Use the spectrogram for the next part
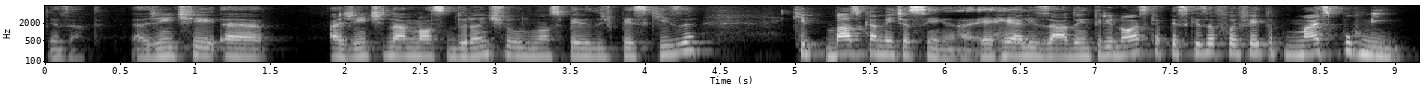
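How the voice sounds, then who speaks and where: A man's voice: on the high side, normal speed, a little mellow. A young man with a Brazilian accent, an interview guest earnestly telling a personal story in casual conversation. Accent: Brazilian Portuguese. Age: young adult.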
